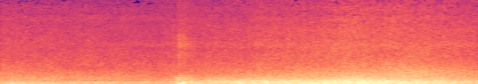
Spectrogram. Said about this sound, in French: Vous pouvez entendre les différences entre la gauche et la droite, au moment où ces vagues viennent tapisser le sable ou les rochers.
